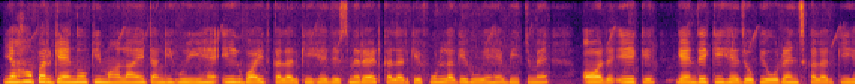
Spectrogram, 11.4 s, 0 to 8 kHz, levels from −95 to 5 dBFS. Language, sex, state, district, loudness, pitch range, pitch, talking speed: Hindi, female, Bihar, Purnia, -17 LUFS, 240-260 Hz, 245 Hz, 175 wpm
